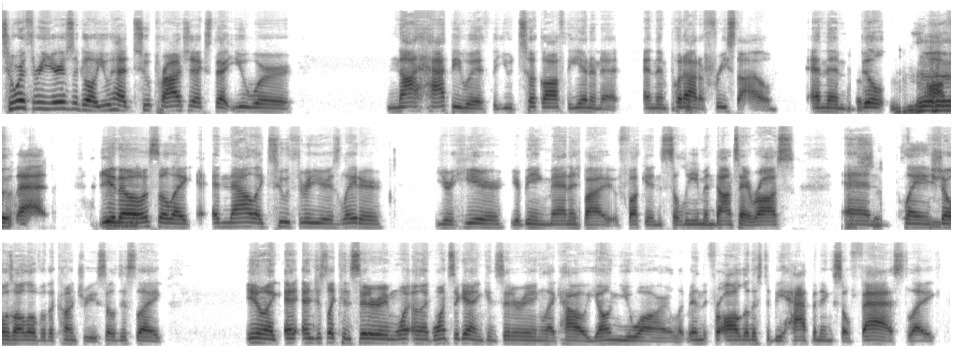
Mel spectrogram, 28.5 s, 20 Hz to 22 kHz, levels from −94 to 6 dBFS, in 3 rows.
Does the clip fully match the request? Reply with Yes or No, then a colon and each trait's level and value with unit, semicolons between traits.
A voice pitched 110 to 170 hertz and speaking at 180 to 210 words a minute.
Yes: low, 135 Hz; average, 200 wpm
